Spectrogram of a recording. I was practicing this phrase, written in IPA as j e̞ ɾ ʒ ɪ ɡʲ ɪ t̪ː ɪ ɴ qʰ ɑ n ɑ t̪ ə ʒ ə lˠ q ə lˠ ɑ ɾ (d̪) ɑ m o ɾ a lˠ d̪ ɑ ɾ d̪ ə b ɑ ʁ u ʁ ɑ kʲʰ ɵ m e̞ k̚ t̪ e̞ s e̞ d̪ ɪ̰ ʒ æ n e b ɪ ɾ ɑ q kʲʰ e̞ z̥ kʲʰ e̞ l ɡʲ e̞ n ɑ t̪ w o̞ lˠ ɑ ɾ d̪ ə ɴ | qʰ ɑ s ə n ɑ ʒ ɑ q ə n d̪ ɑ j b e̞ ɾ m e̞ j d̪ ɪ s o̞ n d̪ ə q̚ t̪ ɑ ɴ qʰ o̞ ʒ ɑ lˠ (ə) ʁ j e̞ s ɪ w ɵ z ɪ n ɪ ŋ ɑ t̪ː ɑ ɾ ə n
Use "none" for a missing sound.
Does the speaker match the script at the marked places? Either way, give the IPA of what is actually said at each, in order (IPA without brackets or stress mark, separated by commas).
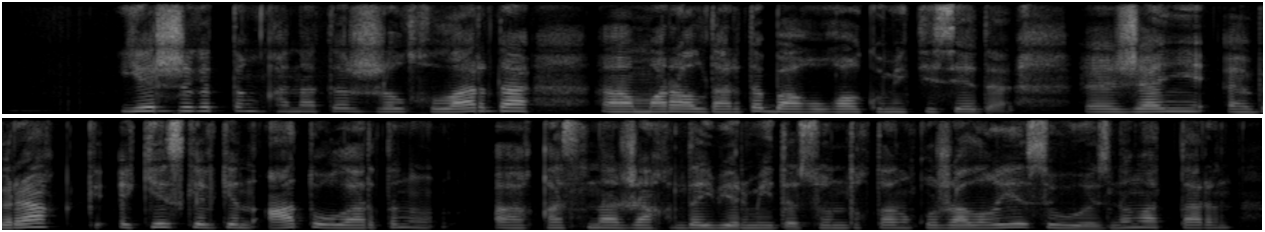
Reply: d̪, ə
